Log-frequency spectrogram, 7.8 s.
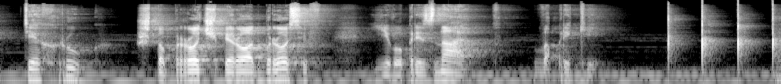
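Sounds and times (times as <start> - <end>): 
speech: 0.2 - 4.8, 5.4 - 6.1
person clapping: 6.7 - 7.8.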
